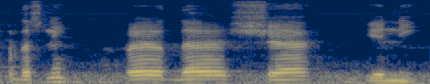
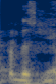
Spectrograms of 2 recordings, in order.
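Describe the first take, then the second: First: Slow, drawn-out प्रदर्शनी as "pra-da-sha-ye-ni"; wrong form, spelt out. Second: Said in the usual way. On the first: Shown as a demonstration. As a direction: break प्रदर्शनी into syllables. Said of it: "ये गलती है". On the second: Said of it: "प्रदर्शनी होता है".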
